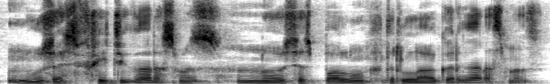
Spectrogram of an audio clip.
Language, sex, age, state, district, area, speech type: Kashmiri, male, 30-45, Jammu and Kashmir, Bandipora, rural, spontaneous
